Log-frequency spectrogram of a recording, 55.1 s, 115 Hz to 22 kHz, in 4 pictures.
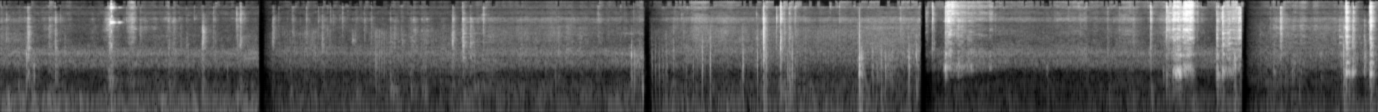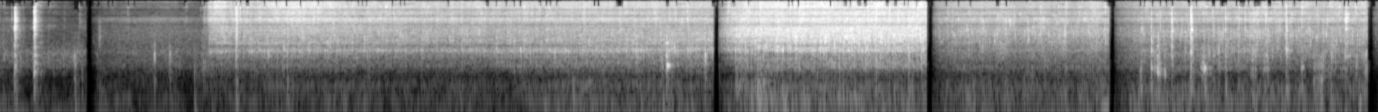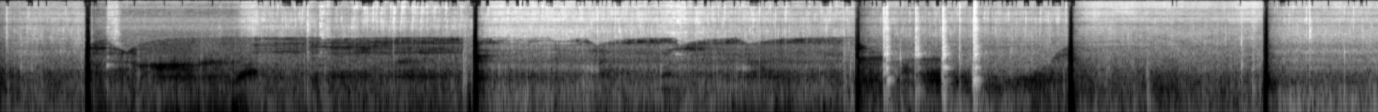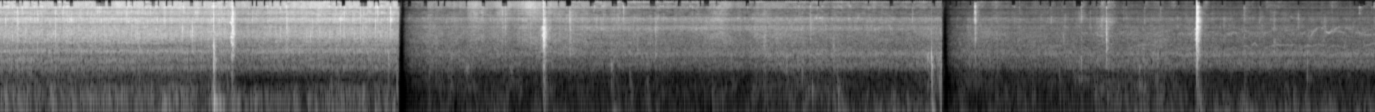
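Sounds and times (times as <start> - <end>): stirring and scraping: 11.1 - 13.3, 24.8 - 27.9
food sizzling: 15.8 - 50.8.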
